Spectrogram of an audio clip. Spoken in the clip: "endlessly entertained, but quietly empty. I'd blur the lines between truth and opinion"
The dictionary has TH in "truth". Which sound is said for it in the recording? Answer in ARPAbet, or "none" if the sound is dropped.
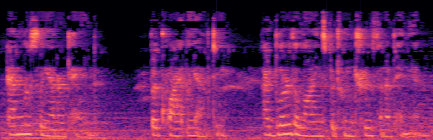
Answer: TH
